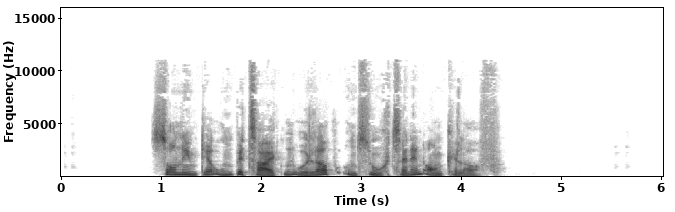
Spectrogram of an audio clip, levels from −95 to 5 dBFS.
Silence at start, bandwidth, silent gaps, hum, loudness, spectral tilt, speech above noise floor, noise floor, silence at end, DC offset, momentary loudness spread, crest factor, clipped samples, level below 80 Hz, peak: 0.95 s; 11.5 kHz; none; none; -23 LUFS; -5.5 dB/octave; over 67 dB; under -90 dBFS; 1.65 s; under 0.1%; 11 LU; 22 dB; under 0.1%; -64 dBFS; -2 dBFS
